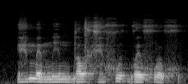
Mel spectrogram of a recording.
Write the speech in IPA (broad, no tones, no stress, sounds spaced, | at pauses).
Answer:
e̤ m e m i m b i lˠ x e̤ xʷ i ɡʷ e xʷ œ xʷ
